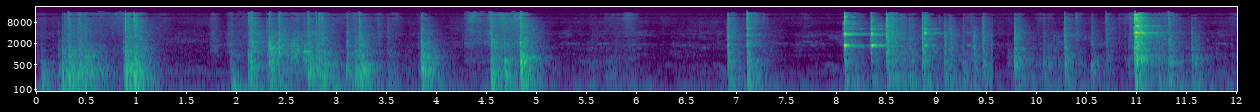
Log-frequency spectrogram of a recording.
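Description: Items being handled and set into an empty refrigerator: a string of clunks, knocks and clinks from bottles and the plastic crisper drawer and door shelf, in several bursts with short pauses between them.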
